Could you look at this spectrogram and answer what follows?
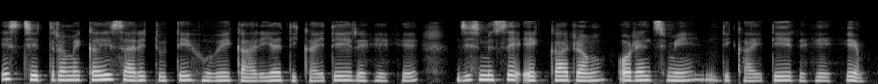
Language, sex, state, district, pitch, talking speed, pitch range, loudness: Hindi, female, West Bengal, Alipurduar, 190 Hz, 155 wpm, 175-205 Hz, -18 LUFS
